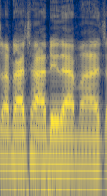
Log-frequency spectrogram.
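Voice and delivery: ordinary talk

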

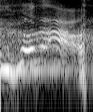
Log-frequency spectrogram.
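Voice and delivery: very high laughing yelp of surprise; a startled laughing gasp; shocked laugh. Retold or imitated. Newcomer hearing the cashier say leave quickly, laughing shock. Reacting to cashier's rude joke.

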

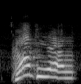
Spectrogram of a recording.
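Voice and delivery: squealed, startled "bloody hell"; a high, loud burst of surprise; shocked exclamation. Pretend. Imagining the Queen opening box.

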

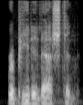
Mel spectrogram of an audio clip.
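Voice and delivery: plain reading voice

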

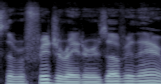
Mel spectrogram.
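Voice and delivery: normal talking voice

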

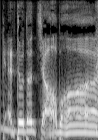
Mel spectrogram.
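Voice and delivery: put-on slow, light Arnold Schwarzenegger accent; Arnie accent. Host asked by co-host for the famous line, light Arnie accent. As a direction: drag it out like Arnie, half-hearted. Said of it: "do you wanna do the Arnie accent".

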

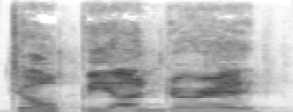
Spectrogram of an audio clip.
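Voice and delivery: high, loud cry to allies; yelled warning. Acted. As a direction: yell it out high over the battle. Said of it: "yells out".

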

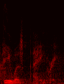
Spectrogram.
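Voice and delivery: dropped to a near whisper; hushed emphasis. Real, not acted. Preacher describes an upset pastor, hushed dramatic emphasis.

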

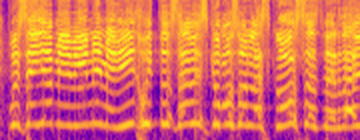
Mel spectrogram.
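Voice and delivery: very high, loud whiny excuse-maker; Adán. Acted. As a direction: act out an aggrieved man shifting the blame in a hammed-up high voice. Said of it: "Dios le dice a Adán". (quejoso exagerado, agudo y a la defensiva)

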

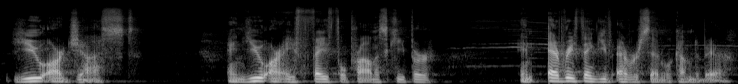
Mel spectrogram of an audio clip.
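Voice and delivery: low, soft, measured recitation of praise; hushed reverence. Retold or imitated. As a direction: speak each line quietly to God, letting it settle. Recites Mary's song to God softly.

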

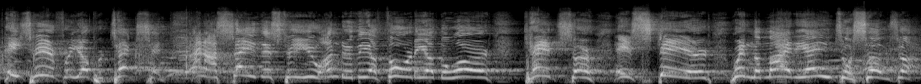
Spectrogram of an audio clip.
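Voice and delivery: full-force preaching. Acted. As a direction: preach it out to the congregation.

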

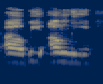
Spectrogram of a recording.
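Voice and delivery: ordinary talk

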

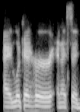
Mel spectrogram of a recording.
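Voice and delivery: ordinary talk

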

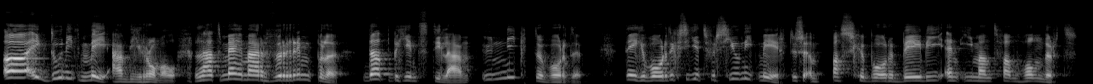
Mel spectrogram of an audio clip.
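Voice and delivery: put-on high, loud German-accented scoff; old German diva dismissing the robots. A narrator's reading. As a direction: brush it off like a vain old German star. Diva's reply.

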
